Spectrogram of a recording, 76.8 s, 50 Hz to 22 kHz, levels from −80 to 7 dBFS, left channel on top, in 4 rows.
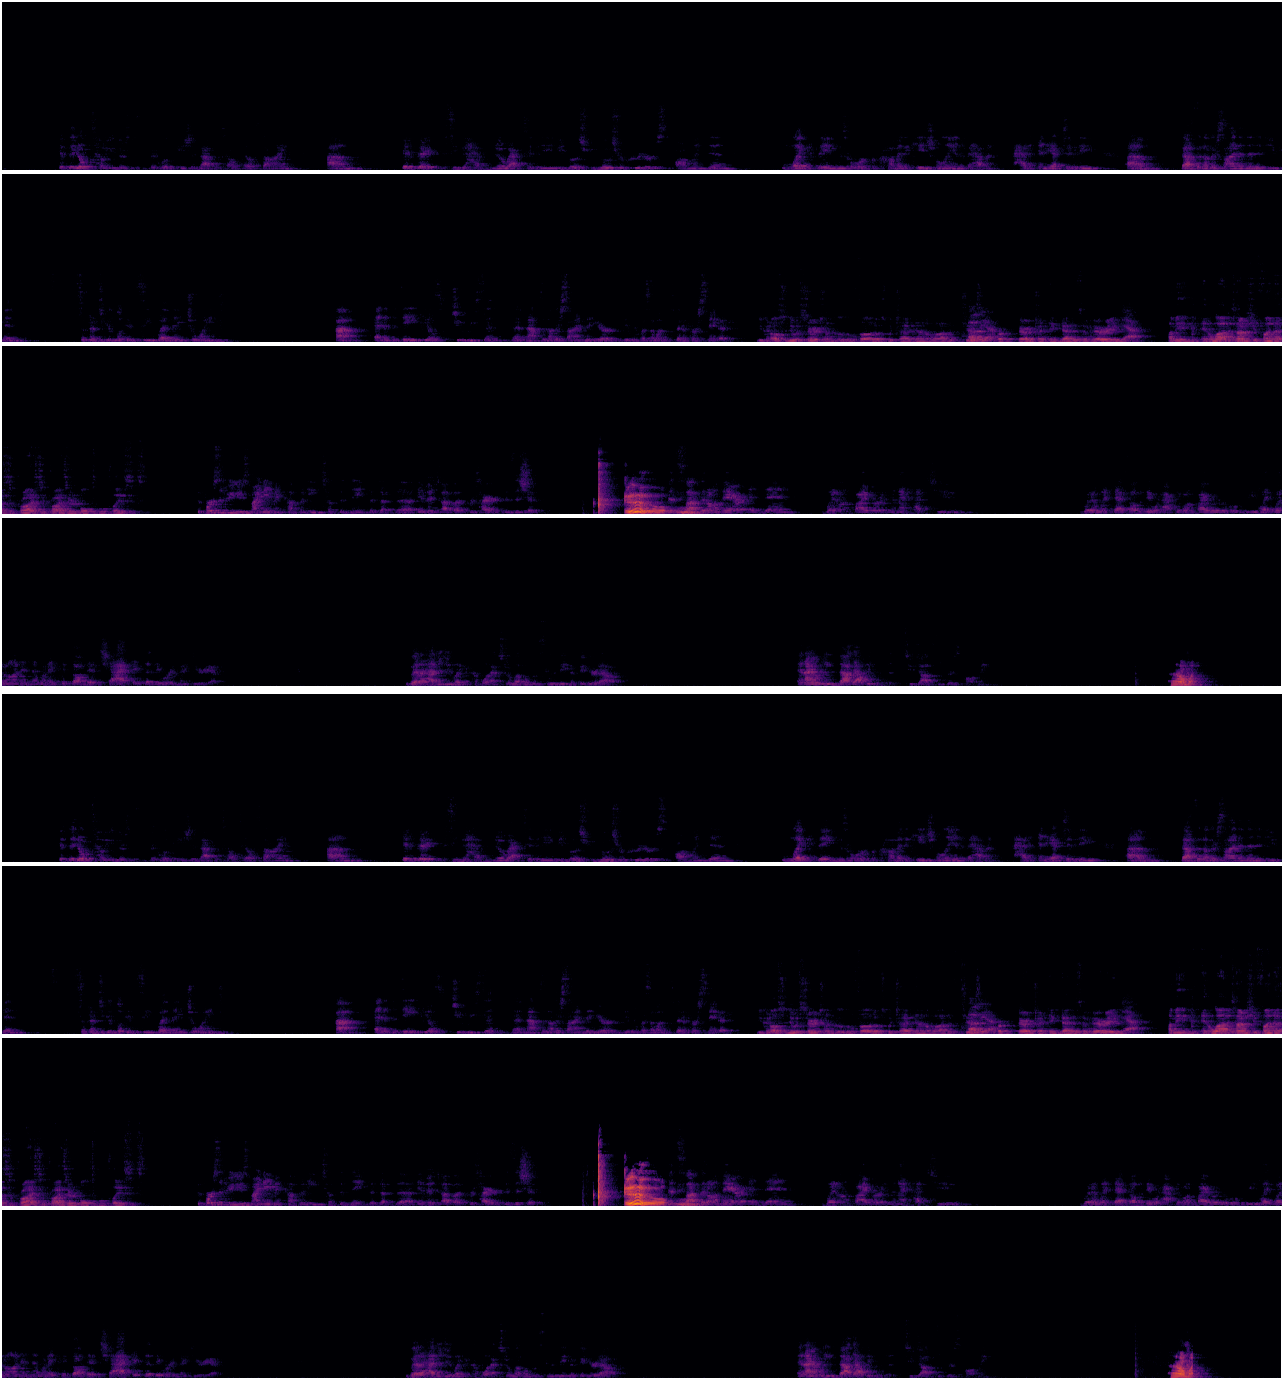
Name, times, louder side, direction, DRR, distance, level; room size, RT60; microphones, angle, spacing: voice 1, 0.8-4.3 4.9-5.3 6.0-10.9 11.7-14.8 15.1-17.3 17.7-19.5 20.3-22.5 24.2-30.1 33.7-34.1 35.4-35.5 35.9-36.2 41.3-46.4 48.4-50.2 50.7-52.8 54.6-60.8 63.6-66.8 69.5-72.4, equal, 5° right, -11 dB, 3.3 m, -54 dB
voice 2, 30.5-33.8 34.4-36.0 36.7-40.5 48.5-48.8, right 1 dB, 30° right, -1 dB, 1.5 m, -46 dB
voice 3, 47.3-48.4 75.1-75.5, right 6 dB, 80° right, 14 dB, 0.4 m, -27 dB
12.5 x 5.6 x 2.7 m, 0.73 s
head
